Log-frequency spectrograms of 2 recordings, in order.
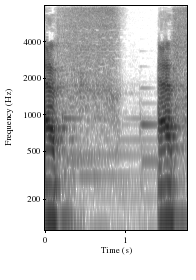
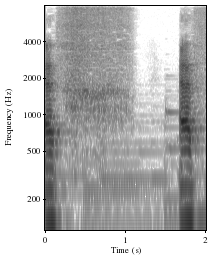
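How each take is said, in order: The two takes are said the same way.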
